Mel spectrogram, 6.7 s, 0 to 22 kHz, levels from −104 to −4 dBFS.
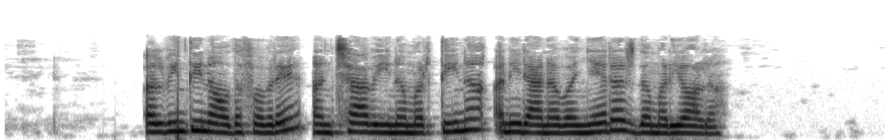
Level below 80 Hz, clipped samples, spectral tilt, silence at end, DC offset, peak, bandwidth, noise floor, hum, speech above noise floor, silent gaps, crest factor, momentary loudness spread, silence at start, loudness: -52 dBFS; under 0.1%; -6.5 dB/octave; 1.25 s; under 0.1%; -2 dBFS; 7.2 kHz; -78 dBFS; none; 65 dB; none; 12 dB; 5 LU; 1.1 s; -13 LUFS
